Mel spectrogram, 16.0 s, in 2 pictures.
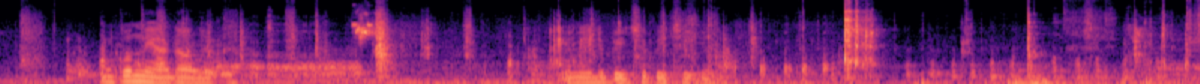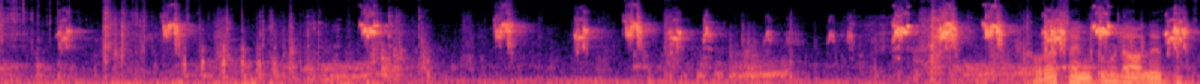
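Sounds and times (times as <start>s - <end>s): high bird chirps: 8.2s - 9.4s, 11.3s - 16.0s.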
